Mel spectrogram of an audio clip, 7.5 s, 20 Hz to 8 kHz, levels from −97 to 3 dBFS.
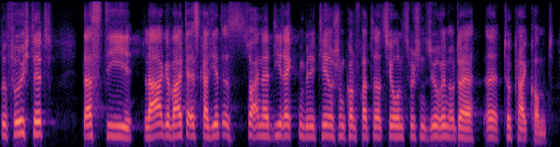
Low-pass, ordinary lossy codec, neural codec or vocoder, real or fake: none; none; codec, 16 kHz, 2 kbps, FunCodec, trained on Chinese and English, 25 frames a second; fake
